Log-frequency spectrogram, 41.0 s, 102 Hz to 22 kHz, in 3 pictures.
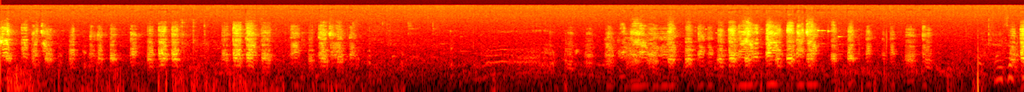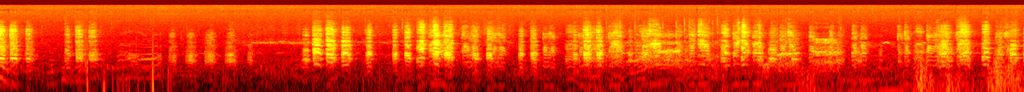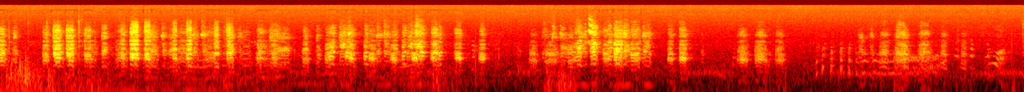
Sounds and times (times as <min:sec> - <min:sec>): Outside, rural or natural: 0:00.0 - 0:40.9.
